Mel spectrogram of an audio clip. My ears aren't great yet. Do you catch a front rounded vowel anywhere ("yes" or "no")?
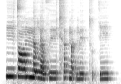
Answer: yes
